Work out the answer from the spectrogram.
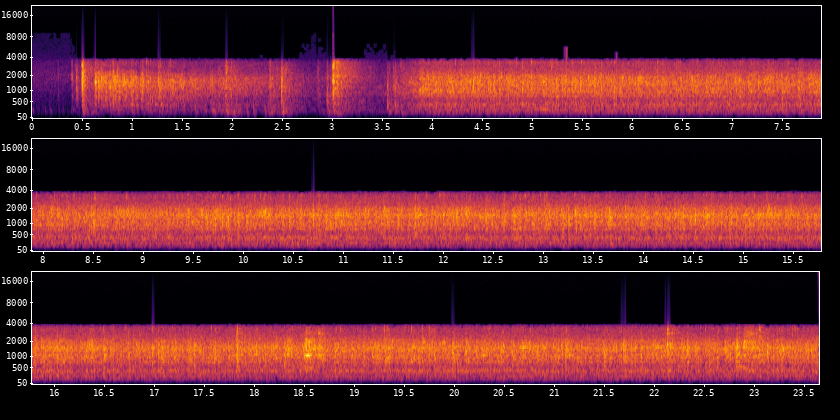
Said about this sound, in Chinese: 好的，马上为你启动摇奖机。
